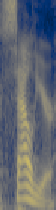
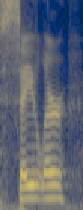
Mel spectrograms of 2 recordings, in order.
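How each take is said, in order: First: The name does not sound like 'sailor'. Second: The name sounds like the word 'sailor'. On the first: The speaker calls it right. "I really hope I'm saying that" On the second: The speaker calls it wrong. "I keep saying Sailor"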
